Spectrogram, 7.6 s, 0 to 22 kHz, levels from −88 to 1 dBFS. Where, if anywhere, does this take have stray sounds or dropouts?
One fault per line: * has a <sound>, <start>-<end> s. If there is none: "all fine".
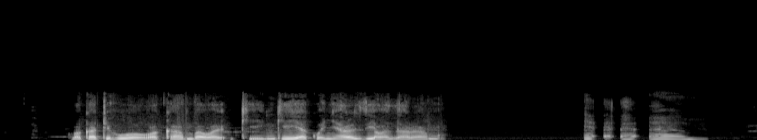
* has a throat clearing, 5.8-7.1 s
